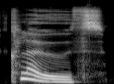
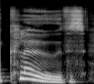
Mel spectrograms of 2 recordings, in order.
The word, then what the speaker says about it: clothes: Clothes. Most students say clothes with 2 sounds, but natives say it like clothes, clothes, clothes. 1 smooth sound.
